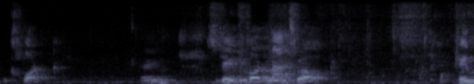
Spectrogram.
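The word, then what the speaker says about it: Clerk: grow a beard James Clark Maxwell I know I know I know how it's spelled okay but I'm using the correct pronunciation he was scotish right and in Scotland you pronounce that word Clark okay so James Maxwell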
